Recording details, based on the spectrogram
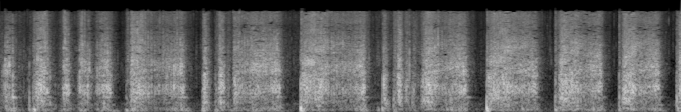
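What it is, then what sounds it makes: Plastic bubble wrap being brushed. A red-bristled hairbrush is dragged fast and aggressively across a sheet of clear plastic bubble wrap. The result is a rapid series of harsh, bright scraping and crackling bursts separated by brief pauses, with little low end.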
